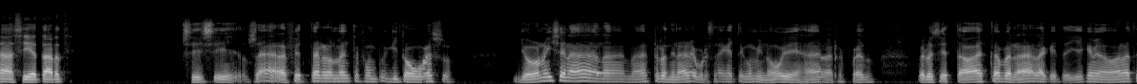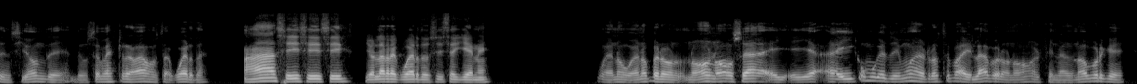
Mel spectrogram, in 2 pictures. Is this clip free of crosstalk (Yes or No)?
Yes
